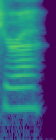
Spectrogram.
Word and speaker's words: Kira: Is it pronounced Kira? Yeah, Kira's like, they sure do.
